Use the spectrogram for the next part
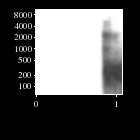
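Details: Vocal tic in an adult male police officer with Tourette syndrome; tics include noises and an arm-stretching tic, preceded by a premonitory urge.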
